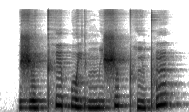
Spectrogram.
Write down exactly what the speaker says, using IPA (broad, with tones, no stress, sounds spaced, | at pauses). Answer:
ʒ ə˩ j pʰ ɪ˧ ɓ o˩ j ɾ ɪ˩ ŋ͡m i˩ ʃ ɘ˥ pʰ ĩ˩ pʼ ũ˥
